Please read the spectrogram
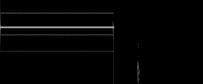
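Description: A loud, steady, high-pitched electronic tone that cuts off abruptly just over a second in, followed by a faint blip.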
